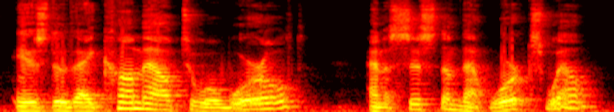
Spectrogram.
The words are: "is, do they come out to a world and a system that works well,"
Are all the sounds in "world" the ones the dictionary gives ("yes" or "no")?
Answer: yes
